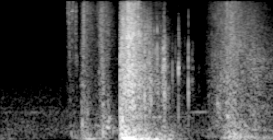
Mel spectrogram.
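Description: A bright magical whoosh sounds.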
